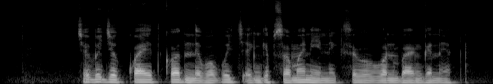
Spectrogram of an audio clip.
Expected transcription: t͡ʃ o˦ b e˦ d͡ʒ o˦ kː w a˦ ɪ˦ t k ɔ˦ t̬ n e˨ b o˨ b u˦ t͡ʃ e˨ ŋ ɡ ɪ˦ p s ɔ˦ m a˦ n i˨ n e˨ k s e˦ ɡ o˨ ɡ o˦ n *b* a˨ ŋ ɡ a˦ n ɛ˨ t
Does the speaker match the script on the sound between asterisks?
yes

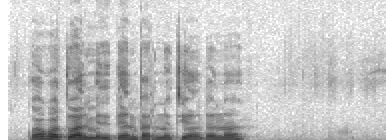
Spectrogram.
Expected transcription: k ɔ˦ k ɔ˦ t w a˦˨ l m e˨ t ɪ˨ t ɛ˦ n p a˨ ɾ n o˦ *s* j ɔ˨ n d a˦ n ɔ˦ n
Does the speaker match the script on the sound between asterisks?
no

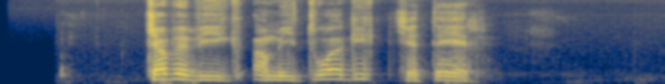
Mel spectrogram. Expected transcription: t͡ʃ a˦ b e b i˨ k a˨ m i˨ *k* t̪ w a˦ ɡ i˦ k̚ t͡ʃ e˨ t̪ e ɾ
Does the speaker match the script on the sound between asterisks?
no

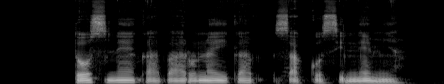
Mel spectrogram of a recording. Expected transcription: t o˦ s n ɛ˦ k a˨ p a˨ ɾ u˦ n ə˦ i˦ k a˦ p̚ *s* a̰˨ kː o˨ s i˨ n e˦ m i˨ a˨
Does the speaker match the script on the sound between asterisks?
yes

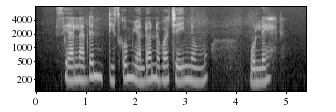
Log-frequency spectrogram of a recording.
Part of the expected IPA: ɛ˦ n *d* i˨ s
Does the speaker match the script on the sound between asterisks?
no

